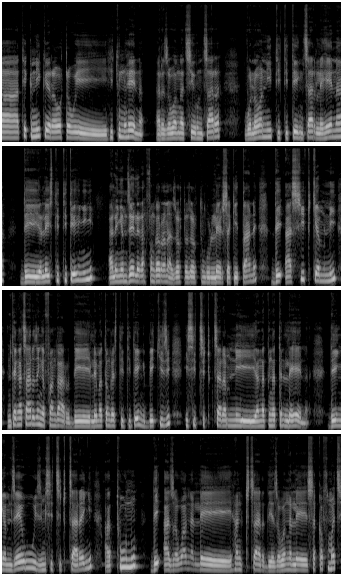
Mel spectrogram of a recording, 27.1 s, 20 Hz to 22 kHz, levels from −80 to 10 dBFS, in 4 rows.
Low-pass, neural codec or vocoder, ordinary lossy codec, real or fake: none; vocoder, 44.1 kHz, 128 mel bands every 256 samples, BigVGAN v2; none; fake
